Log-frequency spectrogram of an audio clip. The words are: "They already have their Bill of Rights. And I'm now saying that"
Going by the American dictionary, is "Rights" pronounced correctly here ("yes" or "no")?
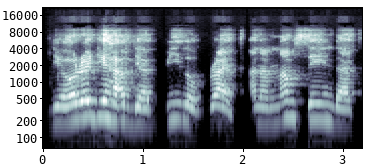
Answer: no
